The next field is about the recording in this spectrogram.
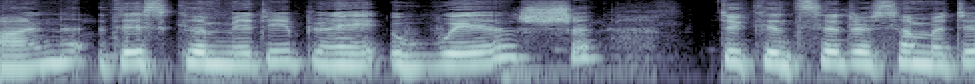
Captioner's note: speaking French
